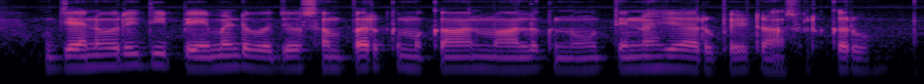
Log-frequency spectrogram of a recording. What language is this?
Punjabi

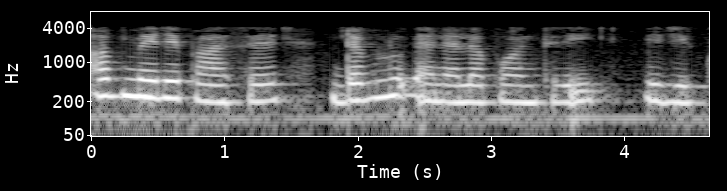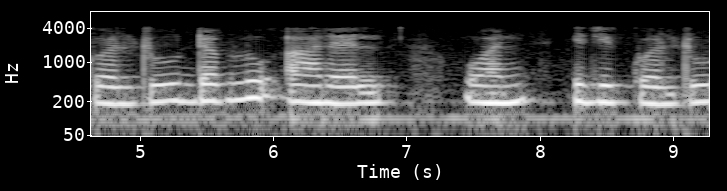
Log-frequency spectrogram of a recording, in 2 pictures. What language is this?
Hindi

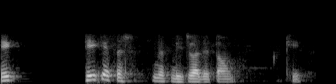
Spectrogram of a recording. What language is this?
Hindi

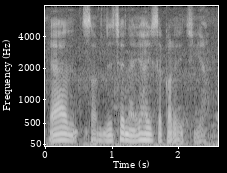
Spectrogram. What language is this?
Maithili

